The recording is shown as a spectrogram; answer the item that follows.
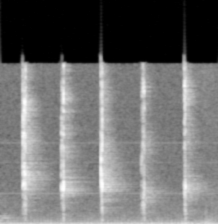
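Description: A woman blowing kisses: five quick lip-smack kissing sounds, evenly spaced at about two and a half a second.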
